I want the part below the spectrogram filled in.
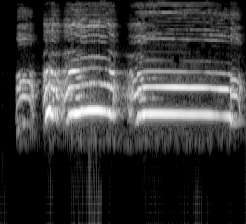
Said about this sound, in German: Der eine Hahn kräht eher hoch, des anderen Schrei ist eher rau. Allen henen gemein ist, dass sie hohe Lautstärken produzieren können,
